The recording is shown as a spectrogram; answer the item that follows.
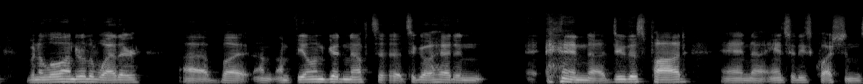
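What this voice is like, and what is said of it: Scratchy, slightly hoarse voice. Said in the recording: “You can still hear it's kind of scratchy ... as you can hear, my voice is still a little scratchy.”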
